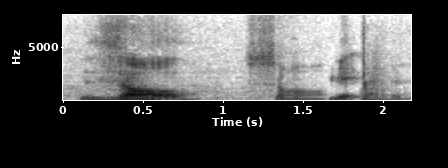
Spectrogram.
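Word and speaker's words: Xal: Z. Saul. Z. It's spelled X A L.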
